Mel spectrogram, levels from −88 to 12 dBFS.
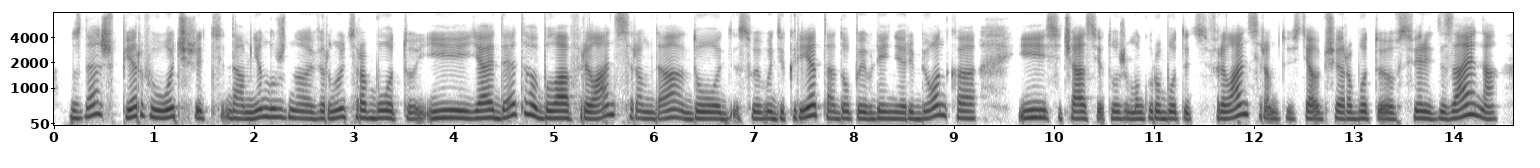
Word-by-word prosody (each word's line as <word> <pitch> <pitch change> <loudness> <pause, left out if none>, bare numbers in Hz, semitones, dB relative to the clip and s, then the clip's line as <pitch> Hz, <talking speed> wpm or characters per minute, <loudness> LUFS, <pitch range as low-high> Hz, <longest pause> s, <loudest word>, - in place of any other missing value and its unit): Ну 200 - -2
знаешь, 260 +9 -1
в - - -21
первую 230 -2 +2
очередь, 200 -3 0
да, 190 -2 -2
мне 175 +4 +2
нужно 210 -5 0
вернуть 190 +5 -1
работу. 190 -3 0
И 185 - -3 0.3
я 195 +2 +3
и - - +2
до 205 - 0
этого 280 0 +2
была 195 -1 +4
фрилансером, 190 - -1
да, 195 +4 -2
до 180 0 +1
д 165 - -4
своего 180 0 -2
декрета, 195 +5 +1
до 185 +1 -1
появления 180 0 0
ребёнка. 190 +1 -1 0.4
И 205 +1 +3
сейчас 185 -1 -2
я - - -3
тоже 180 -1 -3
могу 175 +2 -1
работать 180 -2 -2
фрилансером. 205 0 0
То 180 - -9
есть 170 - -11
я - - +2
вообще 175 +2 -2
работаю 175 -1 -1
в 165 - -11
сфере 190 -4 0
дизайна. 190 - +1
190 Hz, 165 wpm, -19 LUFS, 180-210 Hz, 0.4 s, была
